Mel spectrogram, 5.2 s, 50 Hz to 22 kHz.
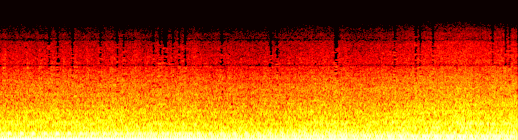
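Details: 1968 GMC truck running for the first time in 20 years: a loud, deep, even V8 idle with a steady low burble and no knocks or misses. The engine runs smoothly with only minor leaking.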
